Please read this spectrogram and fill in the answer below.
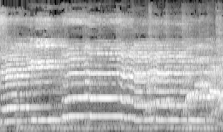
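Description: Female voices singing a slow melody in long held notes that slide between pitches, with a steady low accompaniment underneath.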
